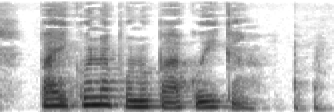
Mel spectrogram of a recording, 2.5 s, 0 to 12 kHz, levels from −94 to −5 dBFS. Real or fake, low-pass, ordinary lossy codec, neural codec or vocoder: real; 10.8 kHz; MP3, 64 kbps; none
